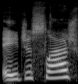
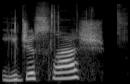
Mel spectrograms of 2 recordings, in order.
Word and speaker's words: Aegislash: I remember there was always a debate about Aegislash versus Aegislash. Like how you say it. I always voted Aegislash because AE next to each other usually just make the A sound.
